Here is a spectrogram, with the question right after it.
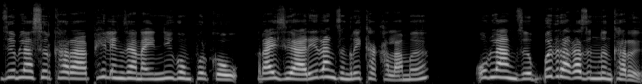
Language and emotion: Bodo, angry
